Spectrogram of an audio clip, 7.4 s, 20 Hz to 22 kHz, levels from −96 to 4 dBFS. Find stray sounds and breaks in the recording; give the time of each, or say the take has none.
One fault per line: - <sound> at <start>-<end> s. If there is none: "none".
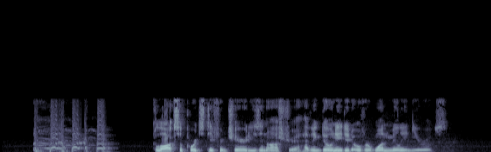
- cough at 0.5-1.8 s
